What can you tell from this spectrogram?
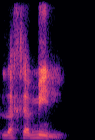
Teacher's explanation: If you say it fast without a pause, it would be heard lechamin, which would be one word because the mem and the mem, they're both silent, that is the same identical letter.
